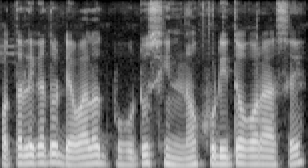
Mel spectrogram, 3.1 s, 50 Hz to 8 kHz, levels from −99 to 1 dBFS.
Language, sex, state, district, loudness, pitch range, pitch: Assamese, male, Assam, Kamrup Metropolitan, -16 LUFS, 125-145 Hz, 135 Hz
